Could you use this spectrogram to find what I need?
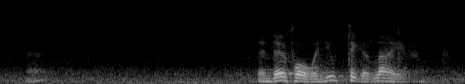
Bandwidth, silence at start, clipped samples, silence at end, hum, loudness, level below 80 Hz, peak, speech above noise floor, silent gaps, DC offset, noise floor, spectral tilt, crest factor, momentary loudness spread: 7.4 kHz; 0 s; under 0.1%; 0 s; none; -29 LUFS; -56 dBFS; -12 dBFS; 22 dB; none; under 0.1%; -50 dBFS; -9 dB/octave; 20 dB; 25 LU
